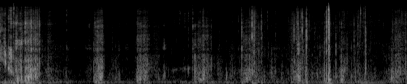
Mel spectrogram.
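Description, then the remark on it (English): Loud crunching of crisp kettle chips, sharp bursts repeating irregularly about every half second with chewing noise in between, and no talking. “Apologizing for the loud crunching here, because we've got some kettle chips going on.”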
